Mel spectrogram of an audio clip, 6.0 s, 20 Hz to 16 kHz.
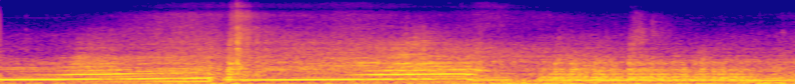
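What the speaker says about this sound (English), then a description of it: "at 65 degrees the exhaust sounds incredible" A 2024 BMW M4 Competition xDrive exhaust drones loudly from inside the car while driving at night, pitch rising through a gear, a sharp shift crack, then a steady cruising note.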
